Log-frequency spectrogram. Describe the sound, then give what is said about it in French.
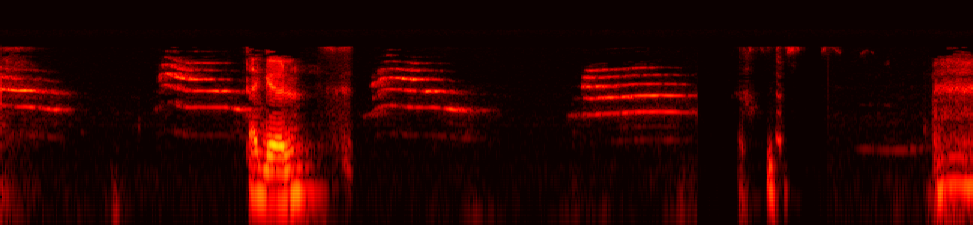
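A cat meows loudly several times in drawn-out, wailing cries separated by short pauses, with a brief voice cutting in once between them. “voilà, j'ai un chat qui agonise, excuse-moi.”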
